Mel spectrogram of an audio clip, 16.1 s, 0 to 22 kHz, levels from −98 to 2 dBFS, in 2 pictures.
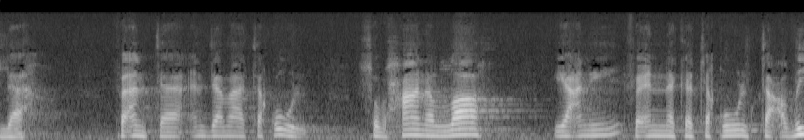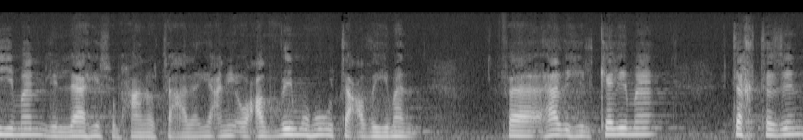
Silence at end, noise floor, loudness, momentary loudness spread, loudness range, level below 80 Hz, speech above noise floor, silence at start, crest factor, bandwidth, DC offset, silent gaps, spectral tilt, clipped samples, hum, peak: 0 s; -50 dBFS; -24 LUFS; 9 LU; 3 LU; -54 dBFS; 27 dB; 0 s; 20 dB; 15 kHz; under 0.1%; none; -7 dB/octave; under 0.1%; none; -4 dBFS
